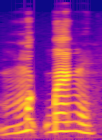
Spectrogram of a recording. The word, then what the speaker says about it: mukbang: Mukbang. Mukbang. You have to say it like they say it. Mukbang.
